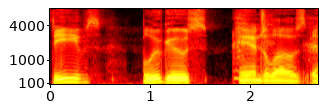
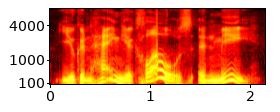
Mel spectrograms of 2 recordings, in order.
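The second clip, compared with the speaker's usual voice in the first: very slow, deliberate, drawn-out character delivery. Offering the others an impression: Christopher Walken impression. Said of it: "Walken impression".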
